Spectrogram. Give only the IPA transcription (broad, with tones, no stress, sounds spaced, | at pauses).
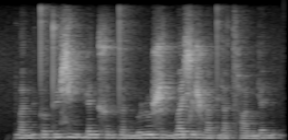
p w ä˨˩ n̪ y˥˧ t̪ ɤ˥˩ t̪ y˥ ɕ i˥˧ ŋ p ɥ ɛ˥˩ n x ə˧˥ n t̪ a˨˩ n n̪ u˥˩ ɻ u˧˥ ʂ ə˨˩ n n̪ w ä˥˧ ɕ i˥˩ ʂ w ä˧˥ t̪ j ä˧˥ t͡sʰ ɑ˨˩ ʊ̯ n̪ j ɛ˥ n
